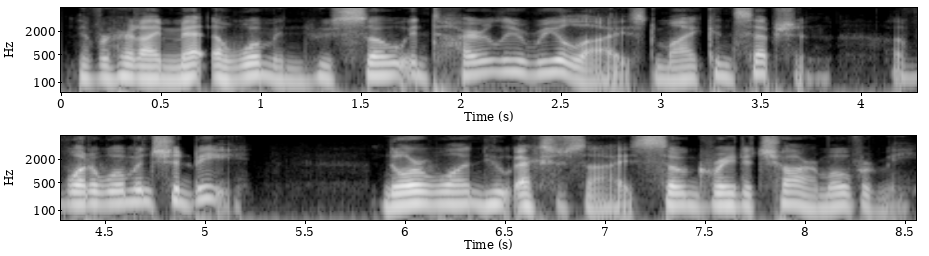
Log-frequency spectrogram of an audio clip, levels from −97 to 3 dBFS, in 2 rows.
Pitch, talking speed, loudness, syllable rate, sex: 135 Hz, 195 wpm, -20 LUFS, 5.8 syllables/s, male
